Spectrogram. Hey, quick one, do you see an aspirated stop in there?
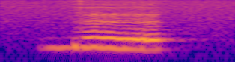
no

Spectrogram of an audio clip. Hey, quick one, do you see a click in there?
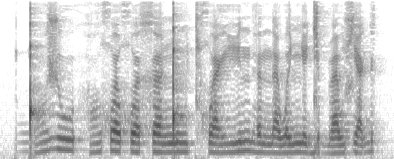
yes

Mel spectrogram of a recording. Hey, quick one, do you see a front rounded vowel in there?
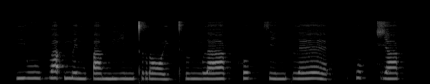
no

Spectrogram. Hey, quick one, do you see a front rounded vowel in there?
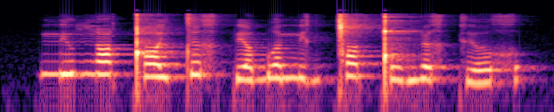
no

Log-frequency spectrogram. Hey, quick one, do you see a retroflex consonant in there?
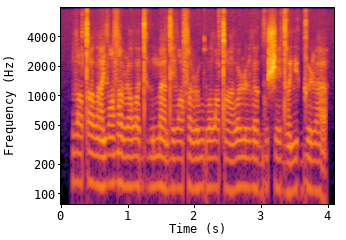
yes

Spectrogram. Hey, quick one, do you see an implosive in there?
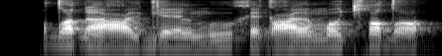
yes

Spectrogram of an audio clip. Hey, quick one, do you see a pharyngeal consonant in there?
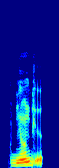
no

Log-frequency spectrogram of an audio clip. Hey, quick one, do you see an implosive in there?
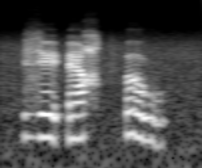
no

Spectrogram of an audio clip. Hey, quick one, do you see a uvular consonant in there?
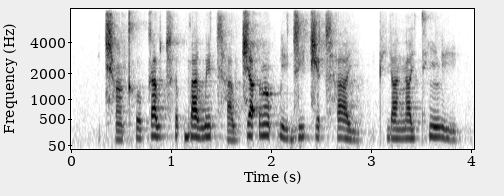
no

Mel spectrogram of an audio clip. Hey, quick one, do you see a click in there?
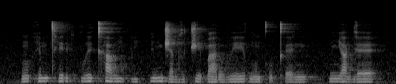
no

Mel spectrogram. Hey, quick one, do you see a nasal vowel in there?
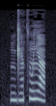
yes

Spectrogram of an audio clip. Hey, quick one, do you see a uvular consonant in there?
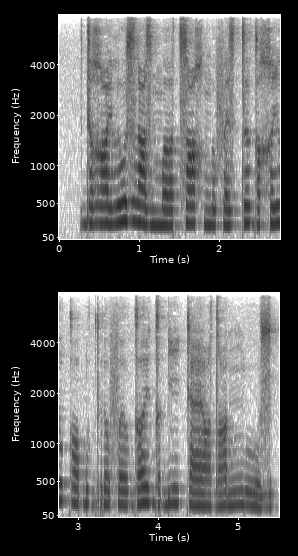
yes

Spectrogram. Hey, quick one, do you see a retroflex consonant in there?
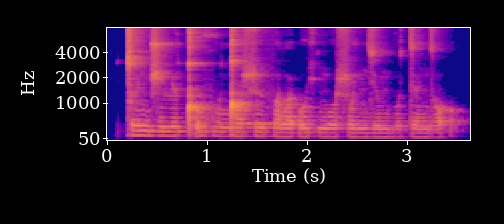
no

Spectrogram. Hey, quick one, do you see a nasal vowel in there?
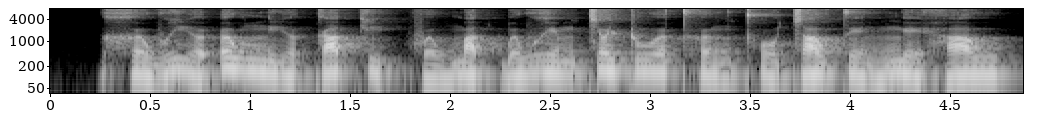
no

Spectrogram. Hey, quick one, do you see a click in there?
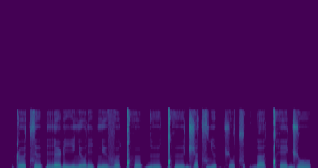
yes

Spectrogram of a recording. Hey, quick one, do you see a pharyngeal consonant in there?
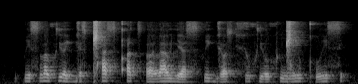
no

